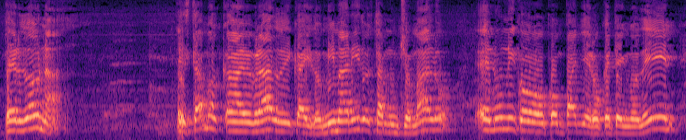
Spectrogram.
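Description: A man's voice: high voice, unhurried, rough recording. A man voicing a humble, pleading old woman.

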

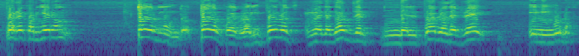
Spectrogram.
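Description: A man's voice: sits high, lively intonation, moderate pace, a little mellow, rough recording. A man telling a folk tale aloud in a plain, repetitive storytelling manner, voicing the characters' lines himself.

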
